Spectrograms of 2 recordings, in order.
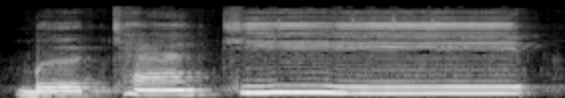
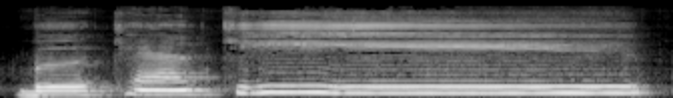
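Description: No difference in how they are said.

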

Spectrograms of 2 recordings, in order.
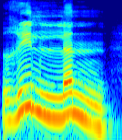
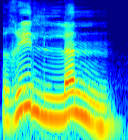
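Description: No difference in how they are said.

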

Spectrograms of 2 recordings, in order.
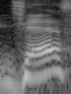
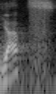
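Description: First: The word is said with English pronunciation. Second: The word is said with a German 'ts' ending.

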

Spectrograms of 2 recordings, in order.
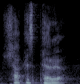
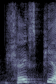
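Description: First: It begins with a short 'shak' and ends 'spair'. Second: It begins with 'shake' and ends 'speer'. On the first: This is how it was probably said in the sixteenth century. "십육 세기 때 발음은 셰익스피어가 아니고 샤크스페어예요" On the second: This is the present-day way of saying it. "현대식 발음입니다"

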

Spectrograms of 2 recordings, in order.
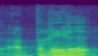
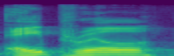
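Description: First: The name is pronounced as in German. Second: The name is pronounced as in English. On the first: The character says her own name this way. "deshalb dennoch aber deutsch ausspricht" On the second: The name comes from a pop song. "nach einem Popsong"

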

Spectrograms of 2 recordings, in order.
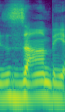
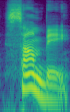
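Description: First: The word begins with a buzzing z sound. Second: The word begins with a hissing s sound. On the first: The speaker calls it right. "if I want to say zombie" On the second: The speaker calls it wrong. "It turned into S's"

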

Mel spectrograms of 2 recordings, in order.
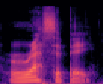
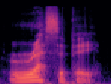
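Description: No difference in how they are said.

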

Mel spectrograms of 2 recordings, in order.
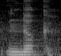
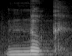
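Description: First: The word begins with an N sound. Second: The word begins with an N sound.

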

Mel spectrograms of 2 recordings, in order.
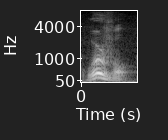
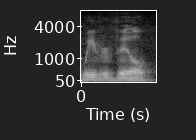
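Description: First: The name is said in a shortened local form. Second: The name is said fully, as written. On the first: This is how people from the town say it. "If you're from there, it's called" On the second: This is how outsiders say the name. "There's a little town called Weaverville"

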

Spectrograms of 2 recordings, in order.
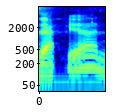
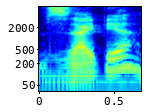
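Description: First: The name rhymes with the word happier. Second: The name does not rhyme with happier. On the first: The speaker calls it right. "It is pronounced Zapier ... it rhymes with happier" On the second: The speaker calls it wrong. "not Zapier. That's a holiday destination in South Africa"

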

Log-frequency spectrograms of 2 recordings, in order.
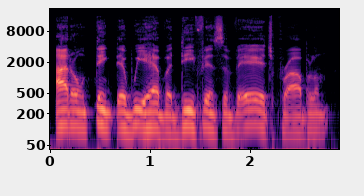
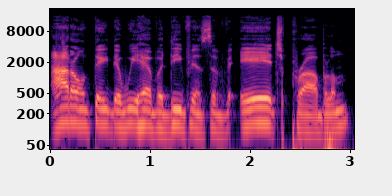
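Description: First: The sentence is said at normal volume. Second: The sentence is said at loud volume. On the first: "Let me repeat" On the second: "Let me say it louder"

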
